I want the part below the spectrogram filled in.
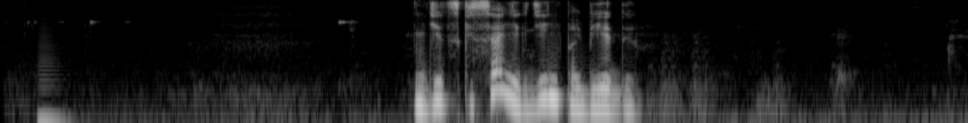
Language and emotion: Russian, neutral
